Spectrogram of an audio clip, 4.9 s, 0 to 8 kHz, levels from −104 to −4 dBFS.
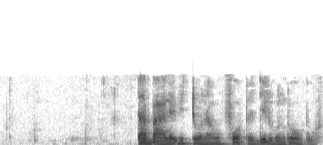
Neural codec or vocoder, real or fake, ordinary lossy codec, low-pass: none; real; AAC, 16 kbps; 7.2 kHz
